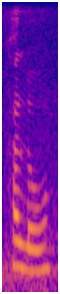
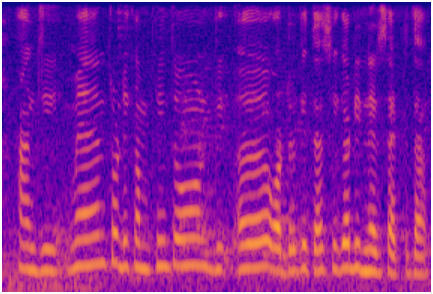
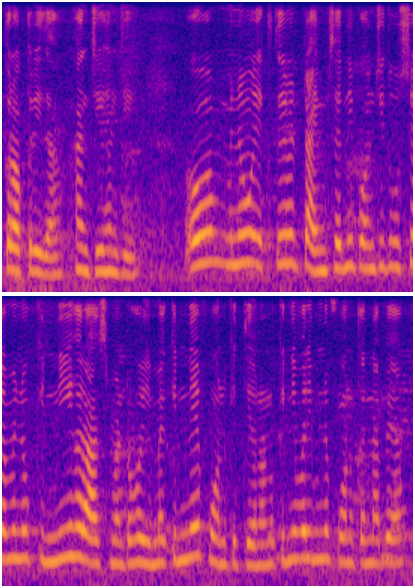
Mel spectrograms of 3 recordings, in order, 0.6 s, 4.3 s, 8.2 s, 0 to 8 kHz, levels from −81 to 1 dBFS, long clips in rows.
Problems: background sounds at intervals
